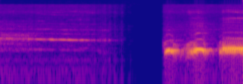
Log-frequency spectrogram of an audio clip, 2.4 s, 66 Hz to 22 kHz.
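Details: Spotted dove cooing in the 'kuk 3' manner: a thin, faintly falling whistled tone and low murmur come first, then three loud, low, soft coos follow in quick succession.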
